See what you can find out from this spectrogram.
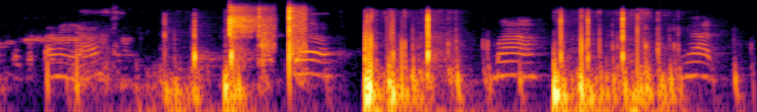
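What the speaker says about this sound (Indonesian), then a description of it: "Tepuk tangan ya" Several sharp hand claps ring out in bursts, mixed with short shouted calls, from a group at a school gathering session.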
